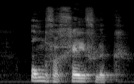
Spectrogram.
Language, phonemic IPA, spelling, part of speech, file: Dutch, /ˌɔɱvərˈɣeflək/, onvergeeflijk, adjective, Nl-onvergeeflijk.ogg
- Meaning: unforgivable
